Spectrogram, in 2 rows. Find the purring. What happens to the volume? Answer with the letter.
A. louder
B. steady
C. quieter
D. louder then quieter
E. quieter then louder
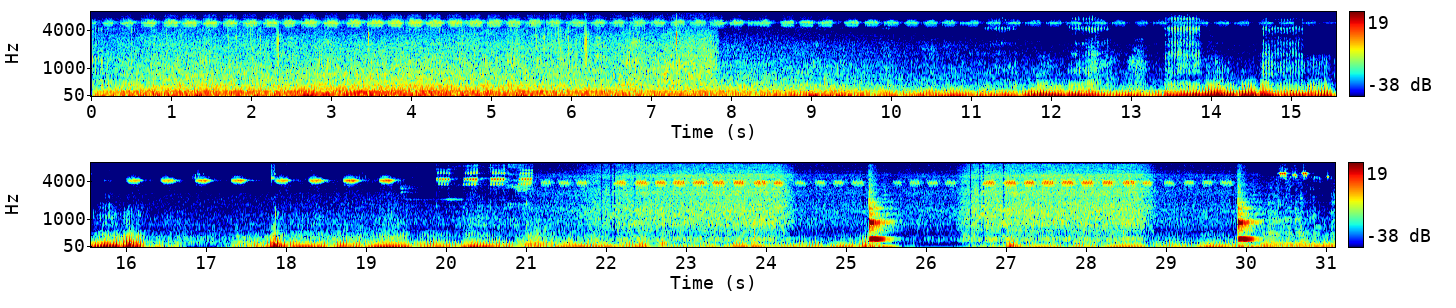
D.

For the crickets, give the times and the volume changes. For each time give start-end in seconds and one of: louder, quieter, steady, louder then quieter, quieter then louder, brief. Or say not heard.
0.0-31.0 quieter then louder.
